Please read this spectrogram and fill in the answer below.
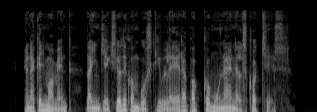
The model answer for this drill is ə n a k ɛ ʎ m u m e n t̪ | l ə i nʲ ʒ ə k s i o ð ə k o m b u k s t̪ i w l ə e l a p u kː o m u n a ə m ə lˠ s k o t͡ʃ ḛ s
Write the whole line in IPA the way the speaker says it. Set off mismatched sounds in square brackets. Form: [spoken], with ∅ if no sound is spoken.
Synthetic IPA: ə n a k ɛ ʎ m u m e n t̪ | l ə i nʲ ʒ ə k s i o ð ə k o m b u [∅] s t̪ i [β] l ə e [ɾ] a p [ɔ] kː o m u n a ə [n] ə lˠ s k o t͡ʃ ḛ s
